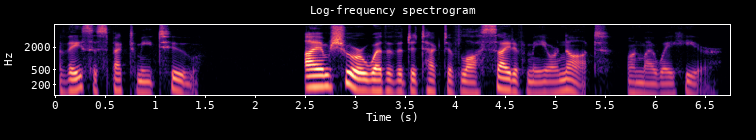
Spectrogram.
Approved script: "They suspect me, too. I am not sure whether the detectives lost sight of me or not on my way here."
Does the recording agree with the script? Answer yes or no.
no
